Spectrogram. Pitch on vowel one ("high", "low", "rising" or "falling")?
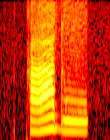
rising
